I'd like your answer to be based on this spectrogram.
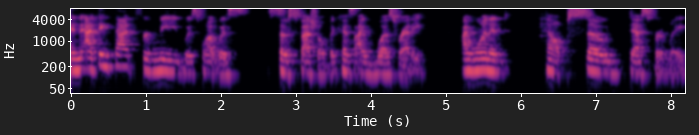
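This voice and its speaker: A woman with a very deep, low pitch speaks fairly slowly and somewhat breathily, with ordinary pitch variation. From United States. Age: 60s. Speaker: leadership development coach. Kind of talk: testimony.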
